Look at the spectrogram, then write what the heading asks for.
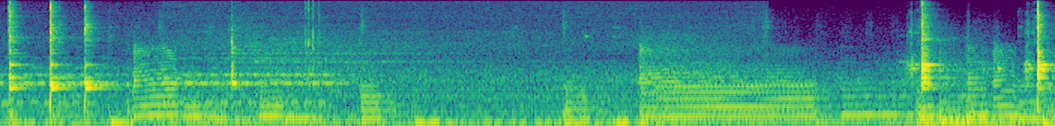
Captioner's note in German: Metall klirrt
